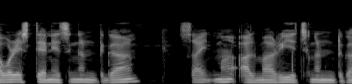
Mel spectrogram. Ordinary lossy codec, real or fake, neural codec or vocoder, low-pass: none; real; none; 7.2 kHz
